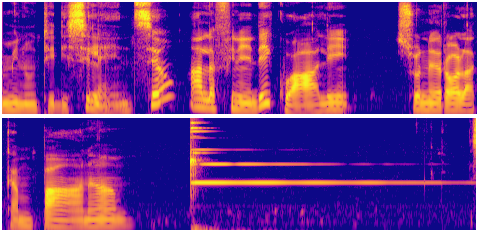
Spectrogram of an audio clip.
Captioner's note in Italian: suono di campana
